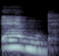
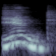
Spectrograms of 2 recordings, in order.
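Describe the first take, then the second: First: The vowel sounds like 'eh'. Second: The vowel sounds like 'ee'. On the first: The speaker calls it right. "এটার উচ্চারণ হবে এন্ড" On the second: The speaker calls it wrong. "No"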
